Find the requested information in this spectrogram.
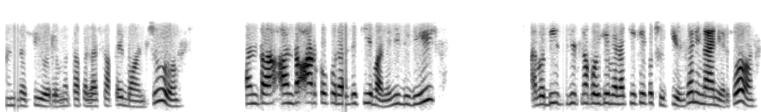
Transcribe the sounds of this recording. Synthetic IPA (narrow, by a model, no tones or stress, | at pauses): ʌnt̪ʌt̪iɦoɾjemʌt̪ʌpaĩlajsʌbʌjbʱʌnt͡sʰu | ʌnt̪ʌʔʌnt̪ʌ̰ʔʌrkokuɾat͡saĩkebʱʌnenibid̪ʱi | ʌbʌbit̪d͡zit̪nʌkoikemelakekekot͡sʰut̪ːiɦunt͡sʰʌninaniʌɾuko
